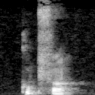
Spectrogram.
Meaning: appetite suppressant, anorectic
- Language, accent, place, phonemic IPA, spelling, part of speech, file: French, France, Lyon, /kup.fɛ̃/, coupe-faim, noun, LL-Q150 (fra)-coupe-faim.wav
